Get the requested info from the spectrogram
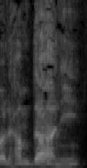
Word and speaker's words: Аль-Хамдани: Дальше одного и указывает, что Аль-Хамдани, надо вот так произносить, Аль-Хамдани, то есть сукуном буквы Мим, Хамдани, и Даль, Мухмаля, Мухмаля, то есть без точки, хорошо? Не Хамдани, а Хамдани, Даль.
